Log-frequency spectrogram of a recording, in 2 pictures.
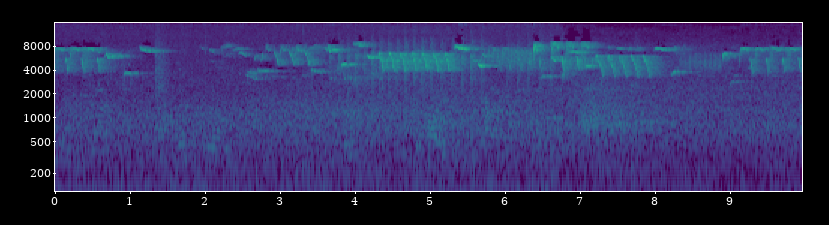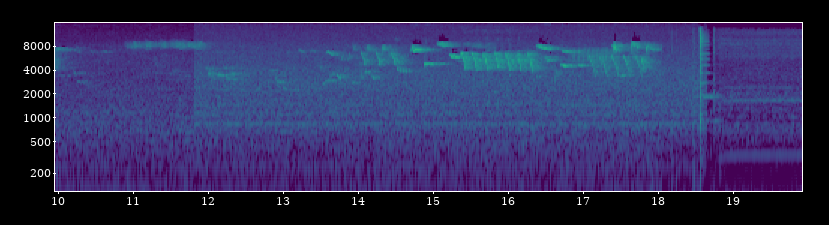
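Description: Several small songbirds chirping and trilling over a steady background hiss, with a single sharp click near the end.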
